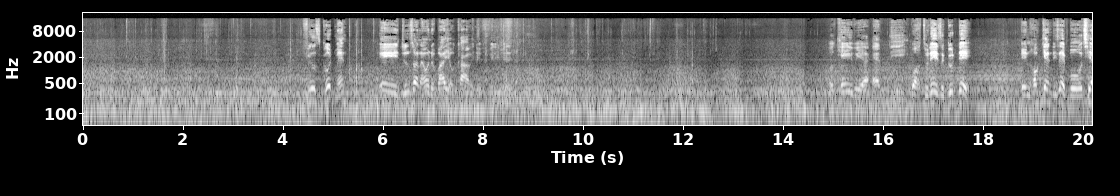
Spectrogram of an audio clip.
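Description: A car engine hums steadily, with road noise.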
